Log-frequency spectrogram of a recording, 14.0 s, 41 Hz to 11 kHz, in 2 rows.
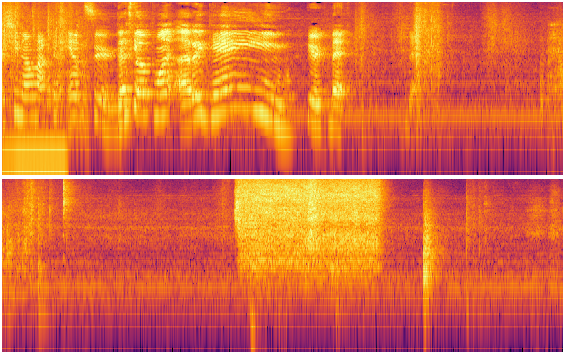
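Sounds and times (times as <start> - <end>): aerosol can spraying hiss: 9.9 - 11.8.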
